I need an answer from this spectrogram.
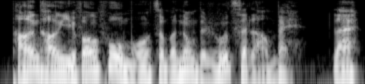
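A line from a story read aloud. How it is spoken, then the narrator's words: Laughing. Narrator (Chinese): 他继续笑着说道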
